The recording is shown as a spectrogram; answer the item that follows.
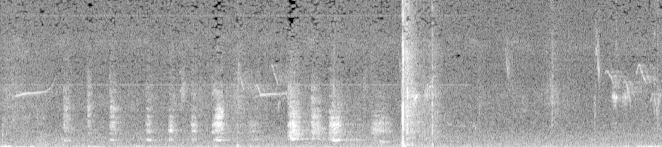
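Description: Outdoor animal or bird calls, a run of short repeated notes over the first five seconds, then a single sharp crack about five seconds in.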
